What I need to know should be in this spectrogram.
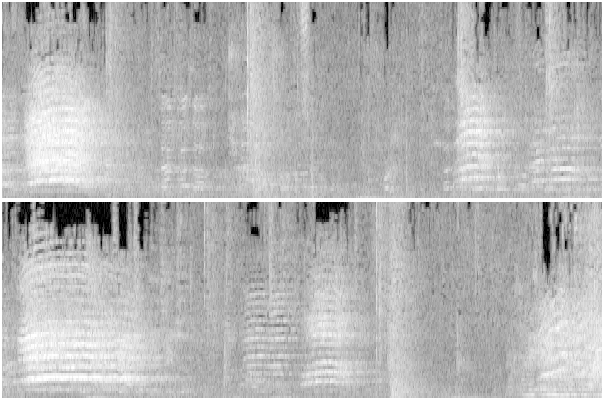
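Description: Young people talk close by in a large echoing hall.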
